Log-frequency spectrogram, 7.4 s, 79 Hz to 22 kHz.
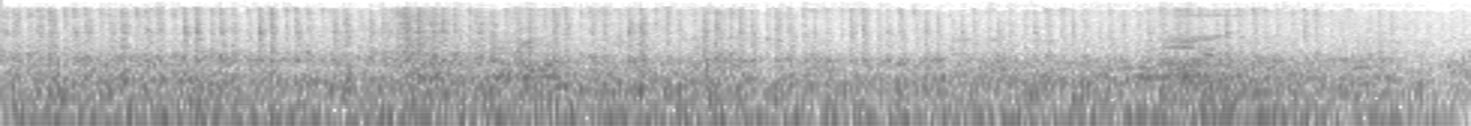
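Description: Twin 2,000 horsepower diesel engines on a newly launched boat on sea trials start up, settling into a loud, steady low rumble that continues throughout, with a person talking over it.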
